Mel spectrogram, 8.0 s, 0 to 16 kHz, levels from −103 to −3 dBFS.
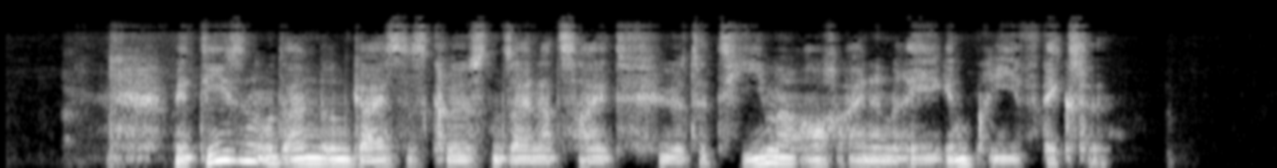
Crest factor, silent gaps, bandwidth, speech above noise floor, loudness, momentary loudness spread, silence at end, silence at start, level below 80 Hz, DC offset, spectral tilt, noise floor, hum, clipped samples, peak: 16 dB; none; 9.2 kHz; over 73 dB; -18 LUFS; 11 LU; 1.1 s; 0.65 s; -50 dBFS; under 0.1%; -6 dB/octave; under -90 dBFS; none; under 0.1%; -2 dBFS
